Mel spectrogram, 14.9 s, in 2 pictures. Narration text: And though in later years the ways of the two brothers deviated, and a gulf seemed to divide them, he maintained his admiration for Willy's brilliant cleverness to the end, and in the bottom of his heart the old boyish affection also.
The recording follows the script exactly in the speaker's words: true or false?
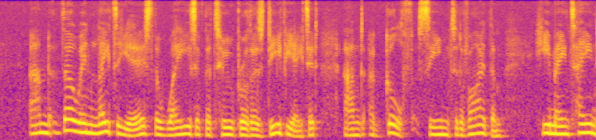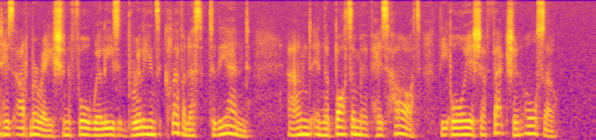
false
